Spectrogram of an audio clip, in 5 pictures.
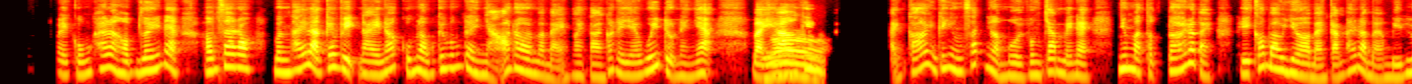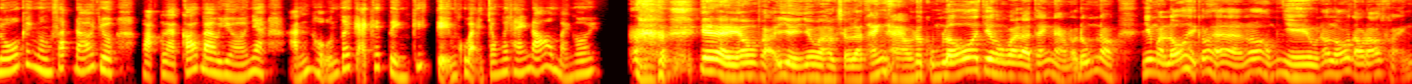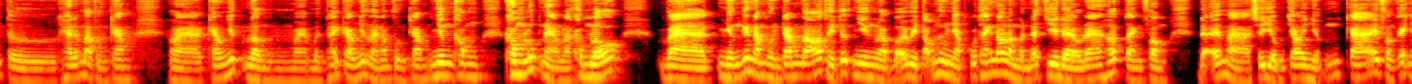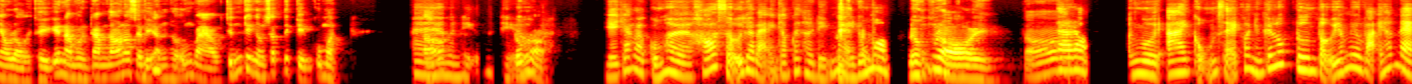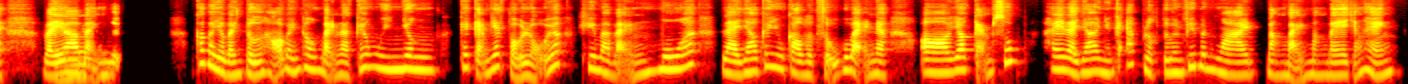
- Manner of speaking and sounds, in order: laugh; laugh; laughing while speaking: "Đúng"; tapping
- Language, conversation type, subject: Vietnamese, advice, Bạn có thường cảm thấy tội lỗi sau mỗi lần mua một món đồ đắt tiền không?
